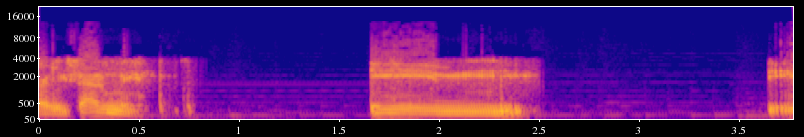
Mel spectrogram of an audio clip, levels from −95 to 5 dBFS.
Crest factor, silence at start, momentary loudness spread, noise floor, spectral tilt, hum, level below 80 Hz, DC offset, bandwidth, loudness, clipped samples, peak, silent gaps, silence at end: 16 dB; 0 s; 14 LU; -61 dBFS; -5.5 dB/octave; none; -58 dBFS; under 0.1%; 13 kHz; -18 LUFS; under 0.1%; -6 dBFS; none; 0 s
